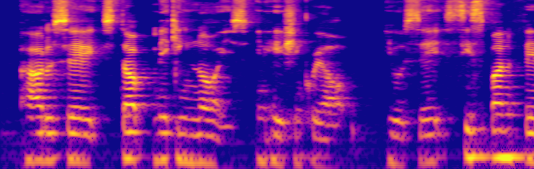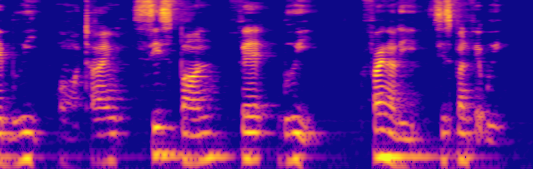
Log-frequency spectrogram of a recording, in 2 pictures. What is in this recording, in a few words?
"Stop making noise" in Haitian Creole, "Sispann fè bri"; Stop talking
